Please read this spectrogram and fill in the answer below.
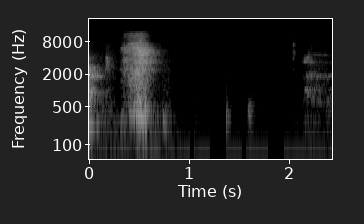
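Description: A single short, sharp burst of breath from a woman, about half a second in, lasting under half a second.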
